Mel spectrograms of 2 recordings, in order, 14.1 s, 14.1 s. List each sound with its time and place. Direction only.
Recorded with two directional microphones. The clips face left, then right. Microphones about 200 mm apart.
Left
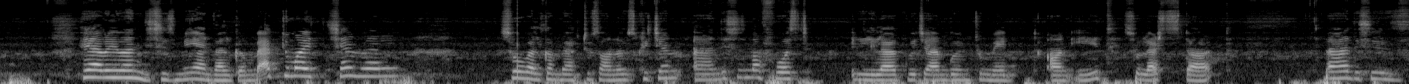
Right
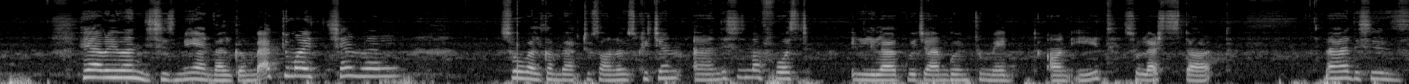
0.7 s speech: 35° right (ahead or behind)
5.2 s speech: 25° right (ahead or behind)
13.2 s speech: 20° right (ahead or behind)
